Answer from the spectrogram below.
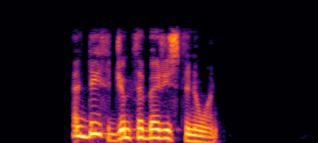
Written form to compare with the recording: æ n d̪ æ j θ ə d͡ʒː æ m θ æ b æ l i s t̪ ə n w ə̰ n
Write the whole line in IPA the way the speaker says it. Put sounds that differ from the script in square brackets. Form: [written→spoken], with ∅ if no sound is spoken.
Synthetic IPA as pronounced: æ n d̪ æ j θ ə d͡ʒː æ m θ æ b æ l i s t̪ ə n w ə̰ n

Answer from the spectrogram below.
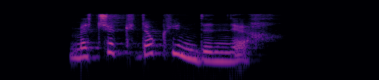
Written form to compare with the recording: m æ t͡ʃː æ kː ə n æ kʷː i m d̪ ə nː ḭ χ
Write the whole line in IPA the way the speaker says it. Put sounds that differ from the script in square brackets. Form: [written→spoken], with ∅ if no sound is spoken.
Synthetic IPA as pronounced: m æ t͡ʃː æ kː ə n æ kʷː i m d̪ ə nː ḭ χ

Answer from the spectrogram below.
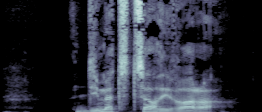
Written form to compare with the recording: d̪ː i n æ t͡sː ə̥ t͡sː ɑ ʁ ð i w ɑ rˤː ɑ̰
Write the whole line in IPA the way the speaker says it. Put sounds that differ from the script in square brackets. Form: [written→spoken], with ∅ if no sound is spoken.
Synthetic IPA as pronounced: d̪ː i [n→m] æ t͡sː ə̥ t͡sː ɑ ʁ ð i [w→v] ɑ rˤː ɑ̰

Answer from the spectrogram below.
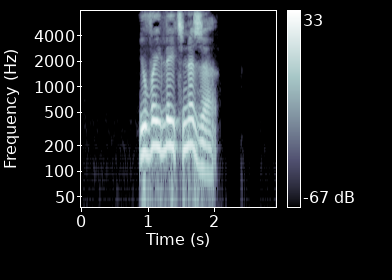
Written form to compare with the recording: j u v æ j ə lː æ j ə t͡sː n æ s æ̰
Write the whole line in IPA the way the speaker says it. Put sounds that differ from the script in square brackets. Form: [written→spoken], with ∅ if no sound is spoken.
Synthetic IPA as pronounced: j u v æ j ə lː æ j ə t͡sː n æ [s→z] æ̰

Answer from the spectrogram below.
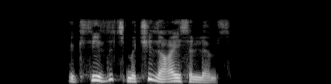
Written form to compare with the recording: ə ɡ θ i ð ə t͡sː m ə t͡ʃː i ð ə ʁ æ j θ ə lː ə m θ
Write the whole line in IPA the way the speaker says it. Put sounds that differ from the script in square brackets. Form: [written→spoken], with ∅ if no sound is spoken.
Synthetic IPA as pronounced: ə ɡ θ i ð ə t͡sː m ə t͡ʃː i ð ə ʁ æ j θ ə lː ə m θ

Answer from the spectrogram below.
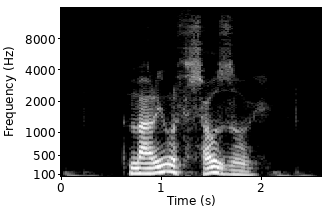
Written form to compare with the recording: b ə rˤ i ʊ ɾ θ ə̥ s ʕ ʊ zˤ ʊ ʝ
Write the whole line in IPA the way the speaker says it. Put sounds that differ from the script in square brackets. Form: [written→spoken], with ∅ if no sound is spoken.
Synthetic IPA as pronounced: [b→m] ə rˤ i ʊ ɾ θ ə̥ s ʕ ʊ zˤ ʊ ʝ

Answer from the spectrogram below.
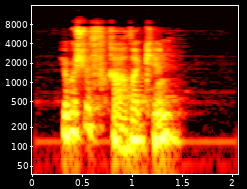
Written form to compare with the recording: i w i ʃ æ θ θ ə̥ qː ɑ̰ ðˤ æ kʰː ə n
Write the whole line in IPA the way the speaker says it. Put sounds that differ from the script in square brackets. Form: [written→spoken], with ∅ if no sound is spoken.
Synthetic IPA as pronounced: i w [i→æ] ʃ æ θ [θ→f] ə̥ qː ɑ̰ ðˤ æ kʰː ə n

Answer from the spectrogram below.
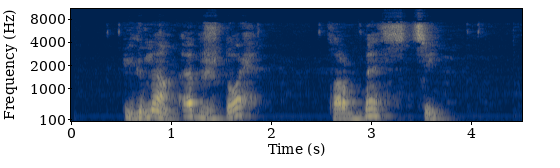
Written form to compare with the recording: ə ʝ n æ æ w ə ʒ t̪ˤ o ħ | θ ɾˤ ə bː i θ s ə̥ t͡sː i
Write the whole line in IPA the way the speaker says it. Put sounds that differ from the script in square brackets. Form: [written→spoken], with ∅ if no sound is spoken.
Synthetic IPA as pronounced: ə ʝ [n→m] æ æ [w→v] ə ʒ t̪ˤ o ħ | θ ɾˤ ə bː [i→æ] θ s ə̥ t͡sː i

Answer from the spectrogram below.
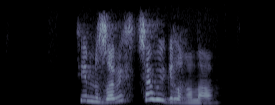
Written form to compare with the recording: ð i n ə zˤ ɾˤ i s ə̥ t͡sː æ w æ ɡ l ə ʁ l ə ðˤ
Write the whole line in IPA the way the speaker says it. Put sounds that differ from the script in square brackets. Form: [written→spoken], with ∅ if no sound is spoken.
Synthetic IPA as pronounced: [ð→θ] i [n→m] ə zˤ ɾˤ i [s→θ] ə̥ t͡sː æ w [æ→i] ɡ l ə ʁ l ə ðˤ

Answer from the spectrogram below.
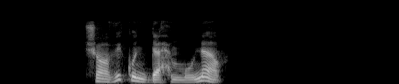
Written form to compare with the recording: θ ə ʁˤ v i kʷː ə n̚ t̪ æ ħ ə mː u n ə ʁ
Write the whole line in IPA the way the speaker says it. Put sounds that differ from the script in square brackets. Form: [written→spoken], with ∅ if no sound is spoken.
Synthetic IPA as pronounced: [θ→ʃ] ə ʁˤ v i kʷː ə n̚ [t̪→d̪] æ ħ ə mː u n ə ʁ

